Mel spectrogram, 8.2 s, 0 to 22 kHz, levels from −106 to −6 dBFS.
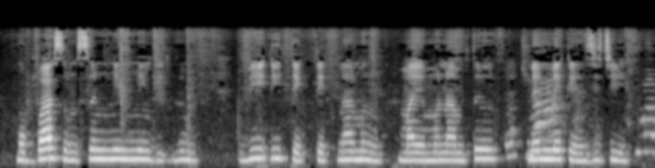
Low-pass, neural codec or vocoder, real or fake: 10.8 kHz; none; real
